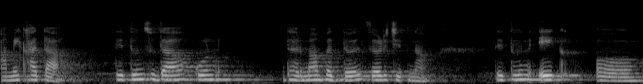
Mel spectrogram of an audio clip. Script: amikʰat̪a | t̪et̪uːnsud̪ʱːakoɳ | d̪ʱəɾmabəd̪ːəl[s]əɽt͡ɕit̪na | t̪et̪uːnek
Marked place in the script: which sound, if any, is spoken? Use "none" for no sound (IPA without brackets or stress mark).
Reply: t͡s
